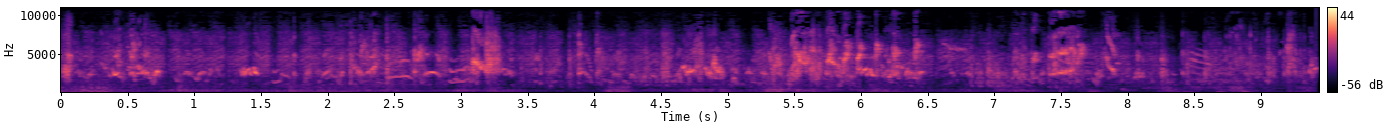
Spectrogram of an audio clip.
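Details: Pet budgies, parakeets, recorded August 19, 2024, keep up a long, nonstop warbling of chirps, trills and scratchy notes from several birds at once, loud and even throughout.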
